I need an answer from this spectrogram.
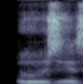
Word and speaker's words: Ouse: of lose and that the present name is a contraction of luz with which it rhymes this claim is also supported by others formation the ooze is one of the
